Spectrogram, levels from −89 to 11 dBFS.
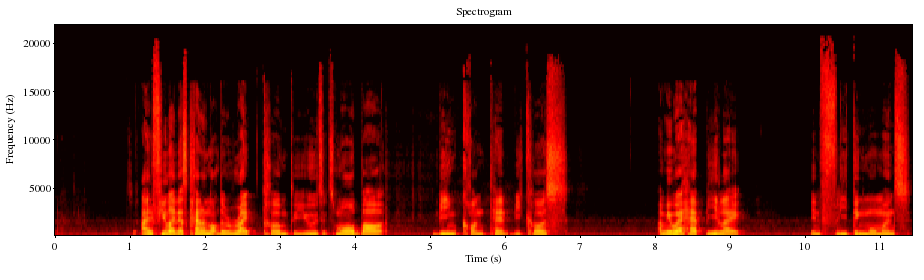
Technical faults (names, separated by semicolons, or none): none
